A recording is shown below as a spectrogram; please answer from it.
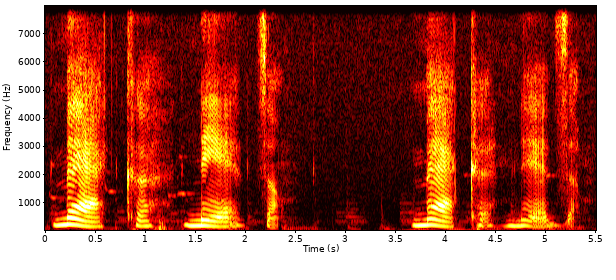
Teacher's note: Make sure the first syllable is strong and the rest flow smoothly. · Term: stressed and unstressed syllables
